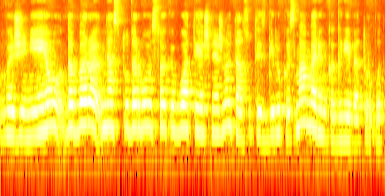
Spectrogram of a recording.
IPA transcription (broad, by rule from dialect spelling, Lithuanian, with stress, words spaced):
ʋɐʒʲɪˈnʲeːjɛʊ dɐˈbɐr ˈnʲɛs ˈtuː dɐrˈbuː ʋʲɪˈsoːkʲʊ ˈbʊɐ ˈtɐɪ ˈɐʃ nʲɛʒʲɪˈnɐʊ ˈtʲɛn sʊ ˈtɐɪs ɡʲɪˈlʲʊkɐɪs ˈmɑːmɐ ˈrʲɪŋkɐ ˈɡrʲeːbʲɛ tʊrˈbuːt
